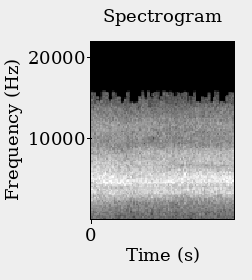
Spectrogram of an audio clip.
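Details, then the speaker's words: Boiler safety valve on steam, still being adjusted, popped at 120 but stayed open down to 80: steady loud high-pitched hiss without reseating; excessive blowdown, valve staying open far below popping pressure. "now it's really popping off now I got to I'm still adjusting it now I popped off 120 now it's 80 so that's way off but we'll get"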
